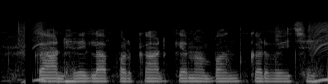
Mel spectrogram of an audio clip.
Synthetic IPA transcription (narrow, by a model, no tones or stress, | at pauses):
kãɖʱeɾelapəɾkãɖkenabənd̪kəɾbɛt͡ʃʰɛ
